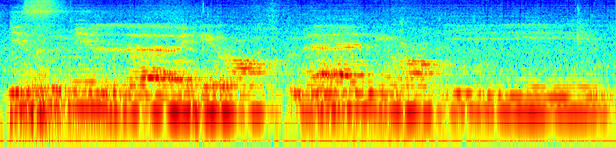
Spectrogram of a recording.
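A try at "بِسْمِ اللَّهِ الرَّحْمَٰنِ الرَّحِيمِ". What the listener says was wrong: Boleh ulang bismillahnya. Tambah tasdid sedikit. Bismillahirrahmanirrahim. Coba tambah dikit.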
